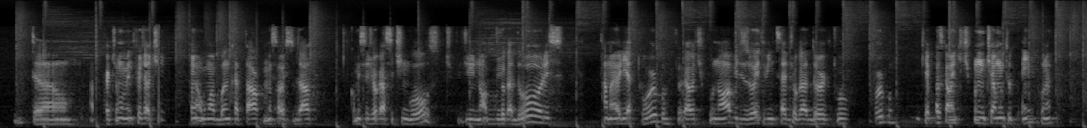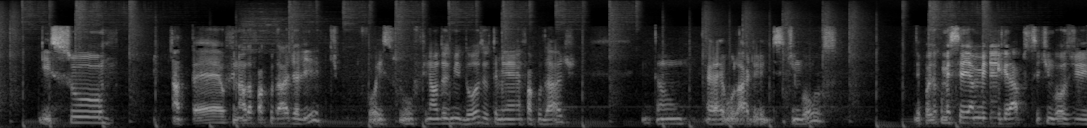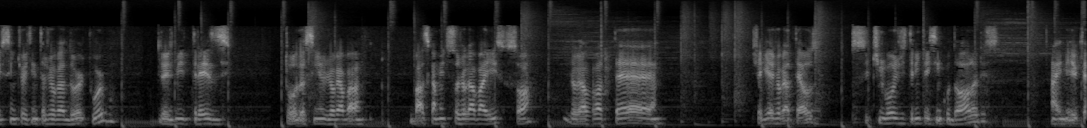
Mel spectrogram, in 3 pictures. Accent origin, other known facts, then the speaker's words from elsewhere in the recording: Guarulhos, São Paulo, Brazil; Sou de Guarulhos, em São Paulo.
